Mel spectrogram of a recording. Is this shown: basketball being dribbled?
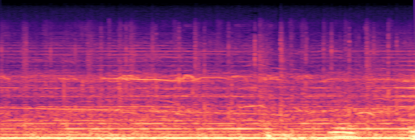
no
